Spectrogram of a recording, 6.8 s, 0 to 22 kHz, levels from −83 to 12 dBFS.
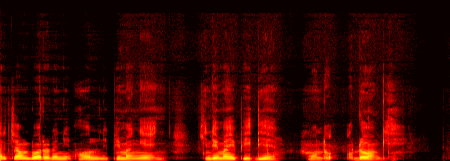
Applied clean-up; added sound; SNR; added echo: none; none; none; none.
